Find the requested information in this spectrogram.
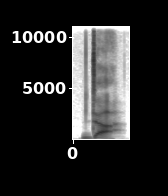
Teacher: You make that duh sound when the tip of your tongue taps the top of your mouth.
